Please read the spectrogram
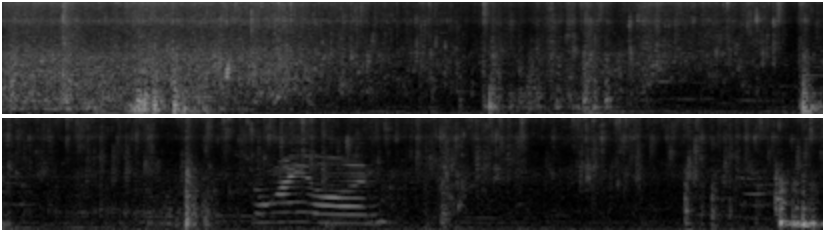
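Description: Water splashing out as a plastic washbasin full of rinse water is tipped and emptied, loudest over the first two seconds. Then a garden hose keeps running into the basin, with a few sharp knocks of plastic tubs and laundry being handled.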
